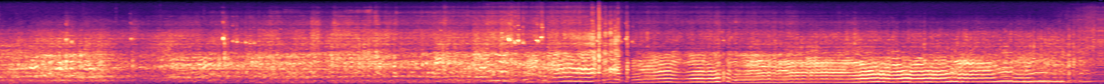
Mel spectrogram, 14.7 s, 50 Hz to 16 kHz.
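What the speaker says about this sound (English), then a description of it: "Andrew Nesbitt in the Cuisine de France Subaru is eventually credited with the fastest opening run" A Subaru WRC rally car races along a stage of the 2000 Summit Rally, its engine roaring and revving loudly through rising and falling gear changes for the whole stretch.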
